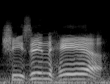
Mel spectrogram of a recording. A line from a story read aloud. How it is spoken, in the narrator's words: Callum Brody shouts, loud enough for the whole street to hear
